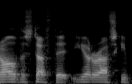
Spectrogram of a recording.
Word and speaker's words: Jodorowsky: I, I remember looking up oh, how to pronounce it when we talked it's about Hispanic. It. It's like Yodorovsky.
